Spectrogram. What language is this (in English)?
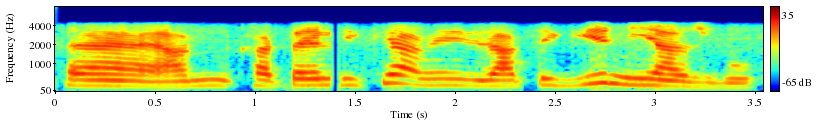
Bangla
